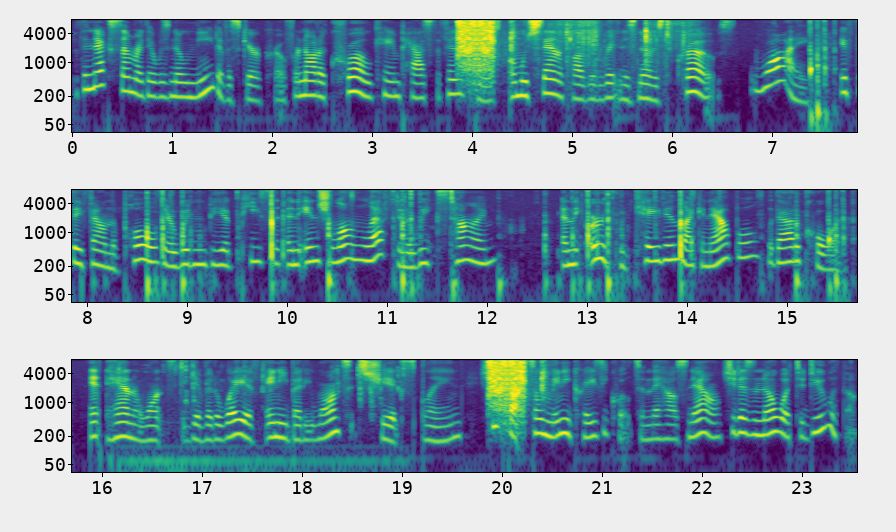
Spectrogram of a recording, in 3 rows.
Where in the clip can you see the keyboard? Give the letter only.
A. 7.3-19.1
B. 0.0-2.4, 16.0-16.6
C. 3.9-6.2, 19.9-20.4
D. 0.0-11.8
A.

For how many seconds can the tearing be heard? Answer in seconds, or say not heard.
3 s.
